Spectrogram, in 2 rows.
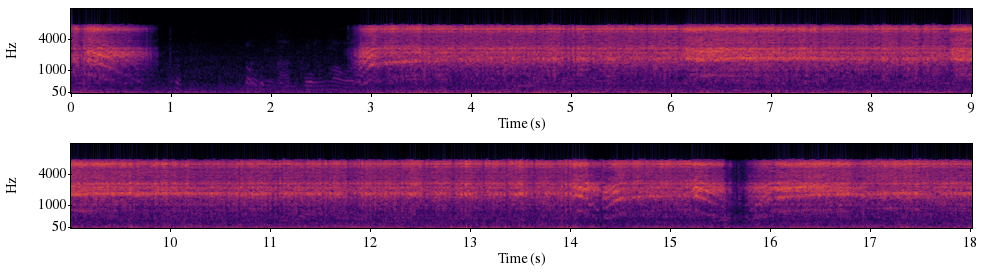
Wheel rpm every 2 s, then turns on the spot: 30, 220, 230, 230, 230, 230, 180, 160, 230.
none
